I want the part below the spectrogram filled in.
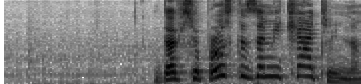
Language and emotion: Russian, positive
